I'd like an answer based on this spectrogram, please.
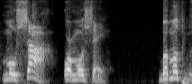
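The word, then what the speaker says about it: משה: They wouldn't say Moses. That's that's a Greek version. Mos Moshe because the Hebrew in the Dead Sea Scrolls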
